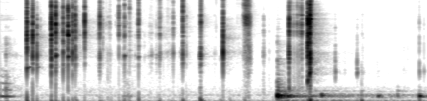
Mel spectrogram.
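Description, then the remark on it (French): An iced coffee package being opened: a quick series of sharp crinkles, snips and crackles, denser around the middle, with a low steady hum joining near the end. No one speaks. “OK, fait qu'on va l'ouvrir. Je pense qu'on va l'ouvrir une à deux hein, pour commencer. Et ça fait du bruit, fait que recule-toi un peu.”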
